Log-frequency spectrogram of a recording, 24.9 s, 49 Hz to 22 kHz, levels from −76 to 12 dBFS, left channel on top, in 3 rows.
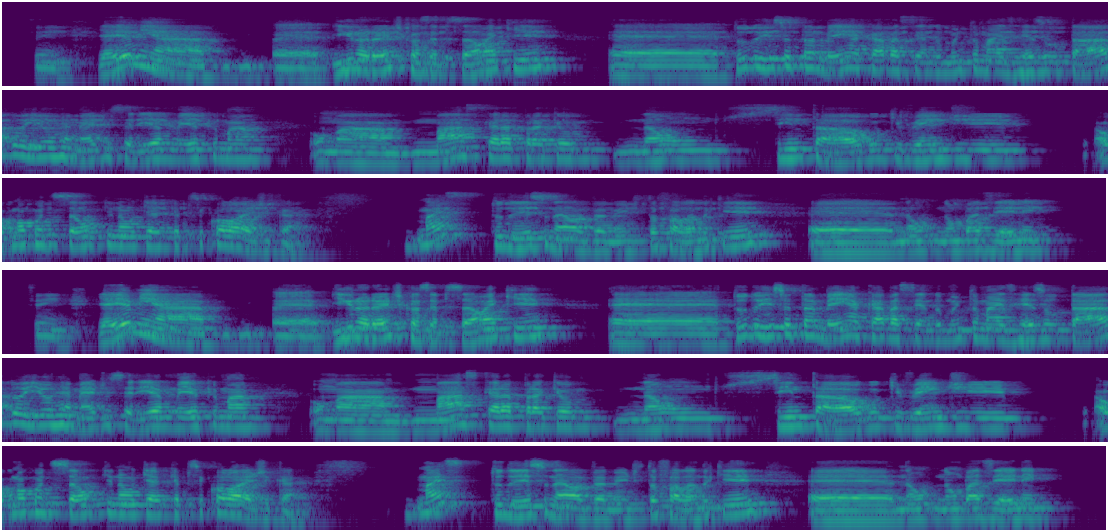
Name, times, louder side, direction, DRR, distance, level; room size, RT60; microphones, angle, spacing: voice 1, 0.3-4.1 4.6-15.9 16.5-19.3 19.6-24.3, right 3 dB, 55° right, 4 dB, 4.0 m, -28 dB
25.5 x 19.0 x 2.4 m, 0.39 s
head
